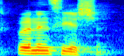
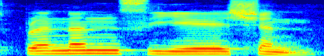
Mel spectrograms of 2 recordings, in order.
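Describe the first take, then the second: First: "pronunciation" at normal brisk speed; fast setting. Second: Very slow, syllables stretched right out; slow playback. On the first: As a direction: say it in one quick, connected go. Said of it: "if you want Google to pronounce it fast". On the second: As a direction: draw out every syllable like slowed-down audio. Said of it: "to make it slow for you". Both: Shown as a demonstration.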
